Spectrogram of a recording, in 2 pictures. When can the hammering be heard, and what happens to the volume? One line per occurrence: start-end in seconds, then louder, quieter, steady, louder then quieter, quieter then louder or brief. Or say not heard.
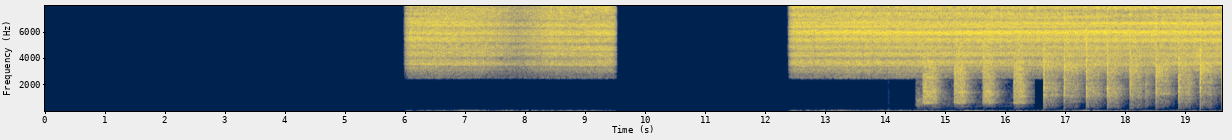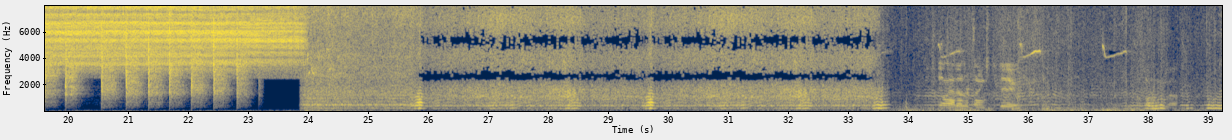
14.5-23.2 steady.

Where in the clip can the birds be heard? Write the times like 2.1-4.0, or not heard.
not heard.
